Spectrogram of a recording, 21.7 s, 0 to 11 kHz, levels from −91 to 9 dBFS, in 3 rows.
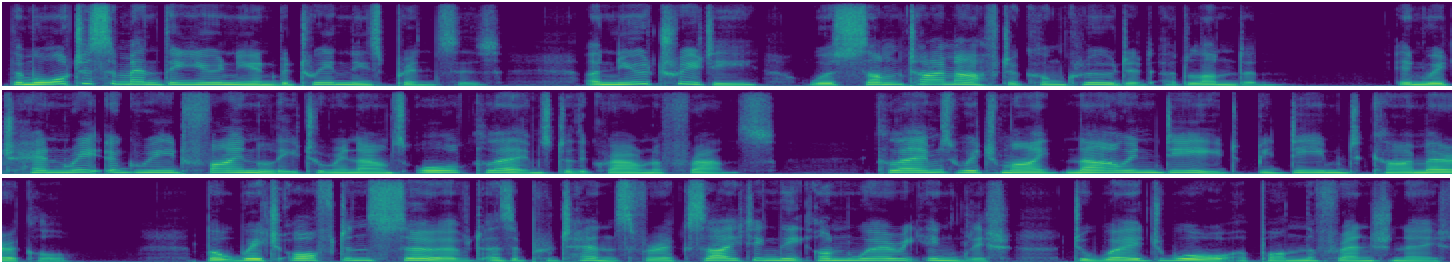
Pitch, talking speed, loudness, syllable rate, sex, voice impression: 220 Hz, 165 wpm, -20 LUFS, 4.9 syllables/s, female, very feminine, very young, thin, tensed, slightly powerful, slightly bright, slightly soft, clear, slightly fluent, cute, slightly cool, intellectual, very refreshing, sincere, calm, friendly, reassuring, unique, very elegant, very wild, sweet, lively, strict, slightly intense, sharp, slightly modest, light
